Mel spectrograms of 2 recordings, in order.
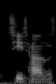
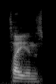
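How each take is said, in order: First: It is pronounced closer to the ancient Greek way. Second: It is pronounced the way English spelling suggests. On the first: "Titans seeming to be, like, closer to the Hellenistic pronunciation" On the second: "Titans making sense with, like, the English spelling"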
